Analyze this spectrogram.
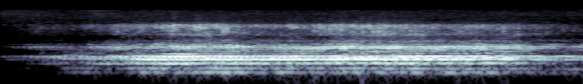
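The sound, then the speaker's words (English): A propeller airplane engine drones steadily, swelling up over the first couple of seconds and then holding a loud, even, throbbing hum before easing slightly at the end. No voices. “I'm ready to go to the plane now.”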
